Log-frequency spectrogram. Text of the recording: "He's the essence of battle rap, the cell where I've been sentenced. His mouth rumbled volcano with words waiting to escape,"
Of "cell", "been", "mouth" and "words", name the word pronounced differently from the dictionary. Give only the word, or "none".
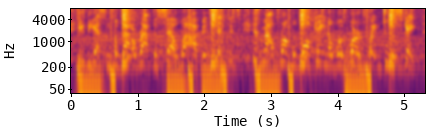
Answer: none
